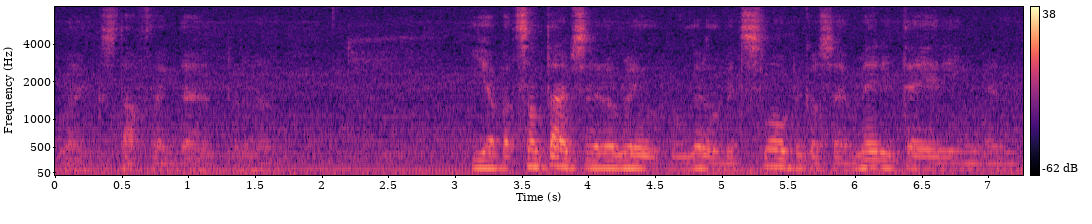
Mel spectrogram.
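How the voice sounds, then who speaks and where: A man from Russia speaking English with a Russian accent, talking slowly and hesitantly with many pauses and fillers in a casual spiritual talk to camera. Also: mid-range voice, background noise. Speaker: yoga teacher. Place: top-floor room at home on a hot day.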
